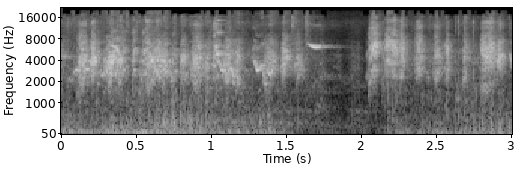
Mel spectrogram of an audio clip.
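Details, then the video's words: Budgerigars at play, June 17, 2023, giving dense scratchy high chatter and chirps, a short thin whistle, then a brief near-silent gap before the chattering resumes. "Budgies playing and chirping"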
